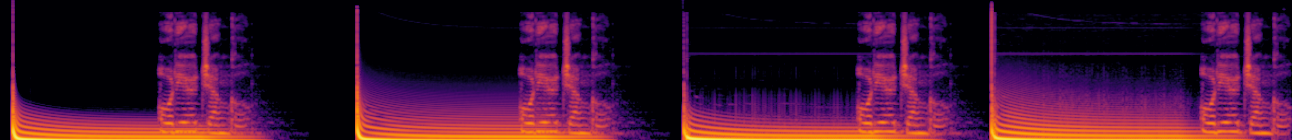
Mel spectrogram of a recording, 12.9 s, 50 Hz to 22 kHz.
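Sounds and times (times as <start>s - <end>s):
sub bass drop impulse: 0.1s - 2.6s, 3.6s - 6.1s, 6.9s - 9.3s, 10.0s - 12.4s.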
